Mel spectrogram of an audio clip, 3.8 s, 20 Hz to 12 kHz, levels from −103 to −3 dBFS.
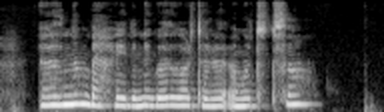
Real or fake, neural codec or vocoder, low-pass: fake; vocoder, 44.1 kHz, 128 mel bands, Pupu-Vocoder; 10.8 kHz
